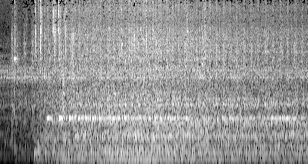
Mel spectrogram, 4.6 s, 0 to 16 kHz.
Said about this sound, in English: He starts the engine for his Cessna propeller plane and takes me on a guided tour over Pacific Lumber's 211,000 acres, shouting over the roar of the engine.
